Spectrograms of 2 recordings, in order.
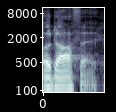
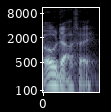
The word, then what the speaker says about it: Odafe: i i would love to get your opinion adafe adafe adafe adafe odafe it's spelled o d a f e o d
